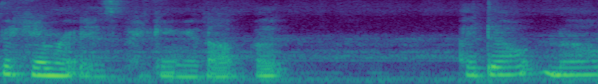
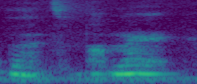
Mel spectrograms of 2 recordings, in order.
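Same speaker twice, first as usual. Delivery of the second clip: soft early-morning whisper; 5 dB quieter than usual. Real, not acted. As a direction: whisper so you don't wake anyone. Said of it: "I have to be a little quiet".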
